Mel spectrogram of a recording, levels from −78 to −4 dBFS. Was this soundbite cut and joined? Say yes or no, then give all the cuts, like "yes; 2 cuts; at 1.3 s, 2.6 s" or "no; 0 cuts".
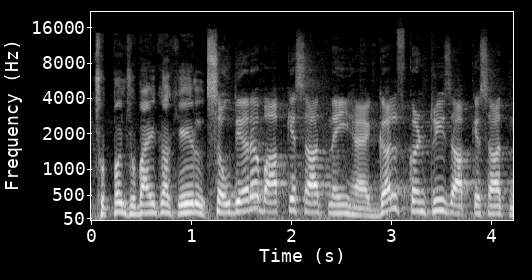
yes; 1 cut; at 1.2 s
